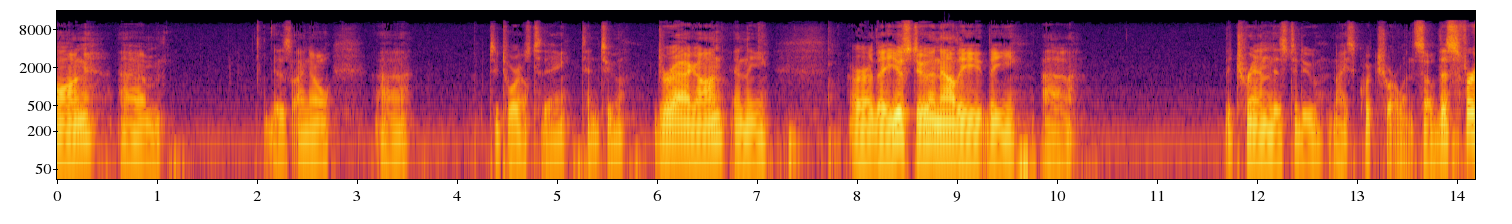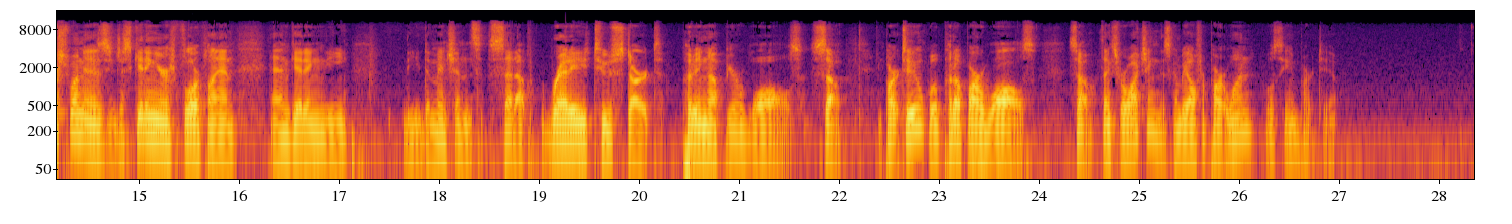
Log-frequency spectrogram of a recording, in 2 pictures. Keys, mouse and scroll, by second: 4.2-5.9 middle drag, 6.8-9.6 middle drag, 12.9-14.0 middle drag, 14.0 KP_7, 14.9-15.3 middle drag, 16.7-17.1 middle drag, 18.1-20.4 middle drag.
